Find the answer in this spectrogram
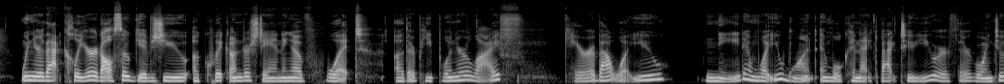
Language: English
